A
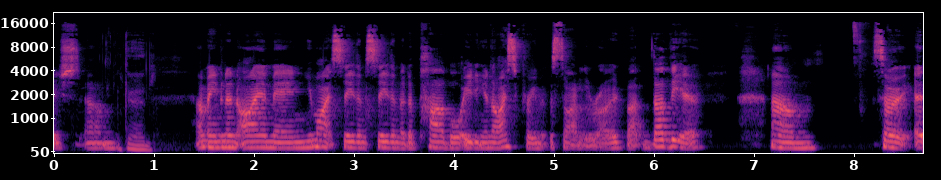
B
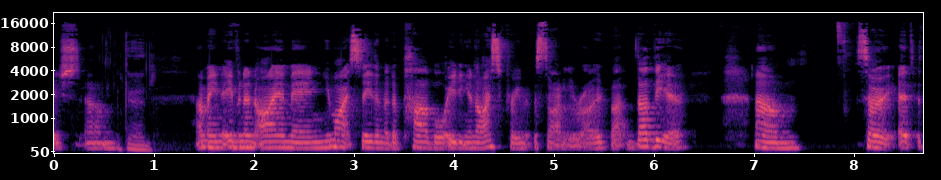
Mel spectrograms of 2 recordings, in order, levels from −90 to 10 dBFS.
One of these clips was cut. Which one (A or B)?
A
